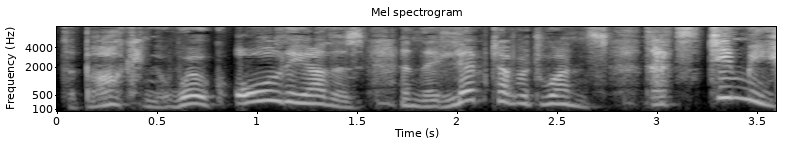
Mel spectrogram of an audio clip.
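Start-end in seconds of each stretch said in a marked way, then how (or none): 2.9-3.6 high, urgent call; shouting. A narrator's reading. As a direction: call out in alarm, pitched high. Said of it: "shouted Julian".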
